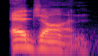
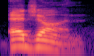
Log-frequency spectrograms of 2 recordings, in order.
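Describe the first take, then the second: No difference in how they are said.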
